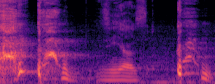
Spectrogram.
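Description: A man coughing and clearing his throat a few times, loudest right at the start.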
